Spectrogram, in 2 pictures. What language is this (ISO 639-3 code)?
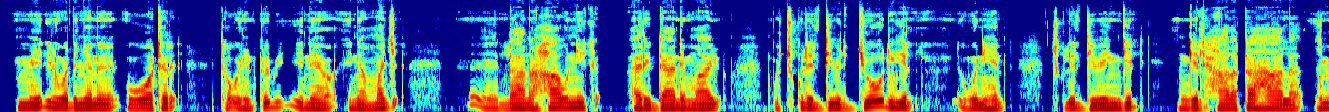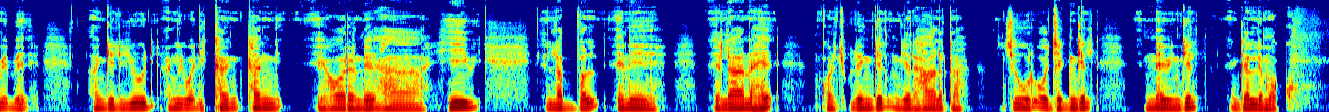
ful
